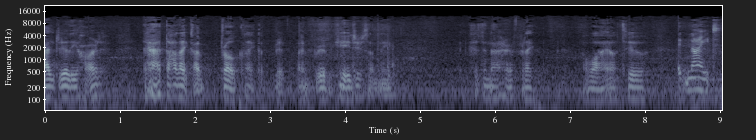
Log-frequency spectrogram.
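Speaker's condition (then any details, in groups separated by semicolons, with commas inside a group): No condition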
